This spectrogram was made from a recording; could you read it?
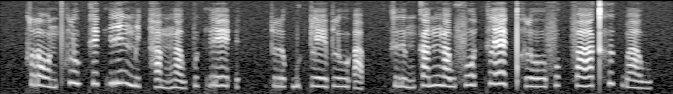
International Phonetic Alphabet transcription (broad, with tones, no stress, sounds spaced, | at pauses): k r ɔː˨˩ n pʰ l u˥˩ ʔ k e˥˩ k̚ r i˥˩ n m i˨˩ t̚ h a˨˩ m ŋ a˨˩ w p ɯ˦˥ k̚ r e˥˩ ʔ | p r o˦˥ k̚ b ɯ˥˩ k̚ p l eː˧ p l uː˧ ʔ a˨˩ p̚ | k r ɯ˩˦ ŋ k a˦˥ n ŋ a˧ w f oː˦˥ t̚ k l ɛː˥˩ k̚ pʰ l oː˧ f o˦˥ k̚ f aː˦˥ kʰ ɯ˥˩ k̚ b a˧ w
